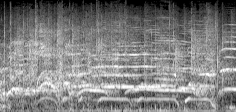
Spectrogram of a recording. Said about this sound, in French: Les gars, je vous demande tout d'abord des applaudissements pour vous, puisque vous êtes le seul public de cette émission.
